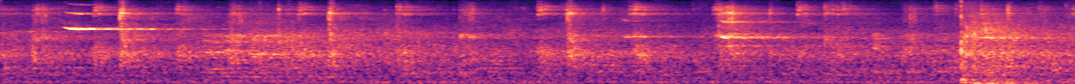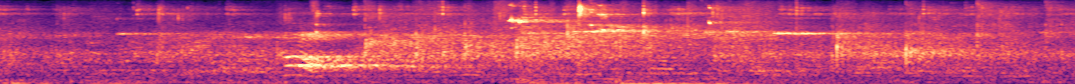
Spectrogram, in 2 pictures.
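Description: A ping-pong ball clicks back and forth off paddles and a table in a large echoing hall.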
